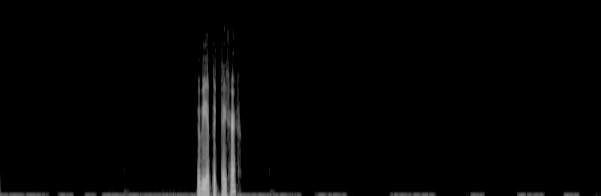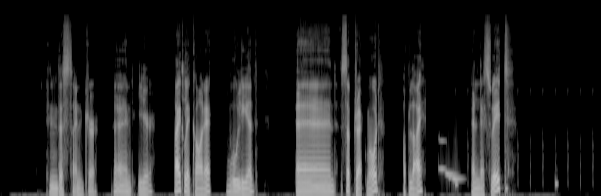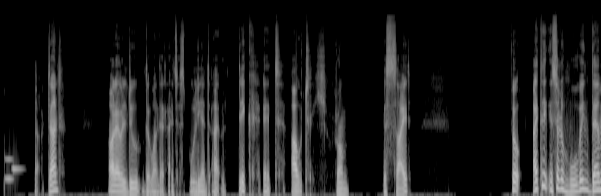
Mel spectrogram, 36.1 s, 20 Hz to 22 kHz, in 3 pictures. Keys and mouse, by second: 2.3 alt+click, 5.1 alt+click, 12.5 alt+click, 15.3 right click, 21.8 alt+right click, 25.1 alt+click, 28.6 alt+click, 30.2 alt+right click, 31.0 alt+click, 32.7 alt+right click, 35.6 alt+click.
